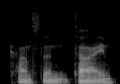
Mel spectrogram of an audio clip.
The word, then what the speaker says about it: Constantine: character that he would emphasize that it was pronounced Constantine.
